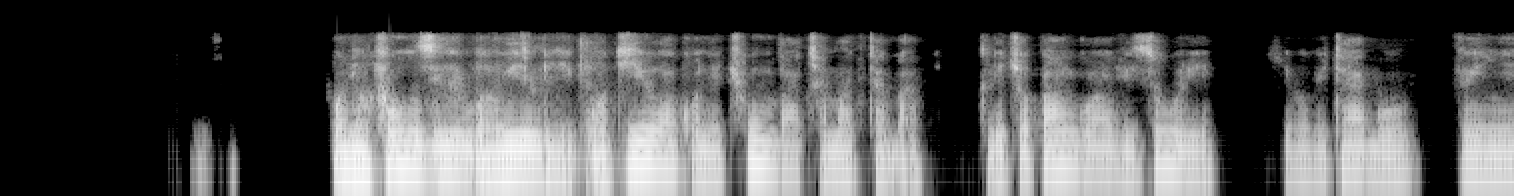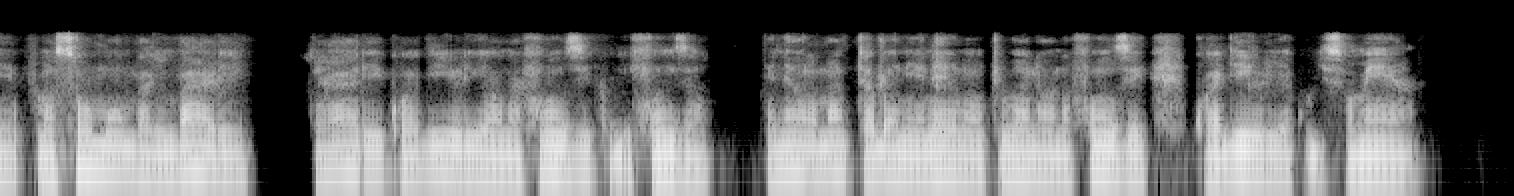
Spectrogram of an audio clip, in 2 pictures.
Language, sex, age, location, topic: Swahili, male, 25-35, Dar es Salaam, education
